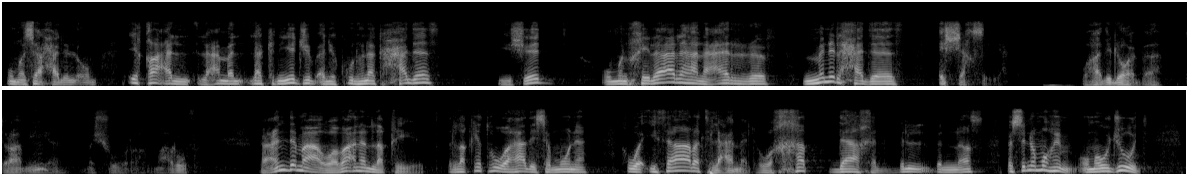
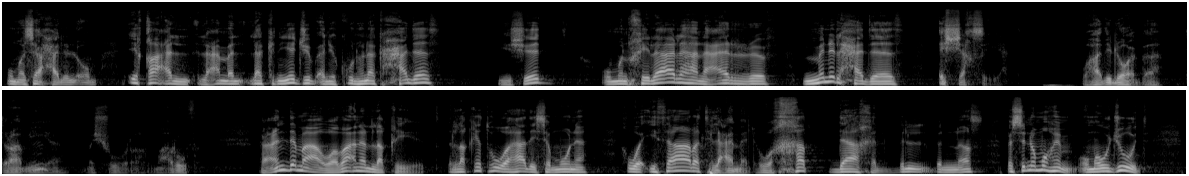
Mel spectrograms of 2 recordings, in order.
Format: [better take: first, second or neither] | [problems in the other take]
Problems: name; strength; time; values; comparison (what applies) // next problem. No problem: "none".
second | garbled, watery; badly; nothing above 8 kHz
